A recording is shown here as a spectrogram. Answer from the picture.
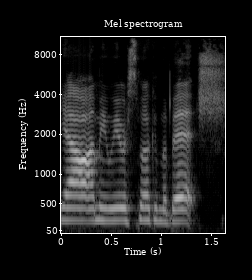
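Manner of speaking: casual, nonchalant, way-too-cool bragging tone. Retelling what she told the officers, imitating someone acting cool. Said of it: "she says it like it's so cool".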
